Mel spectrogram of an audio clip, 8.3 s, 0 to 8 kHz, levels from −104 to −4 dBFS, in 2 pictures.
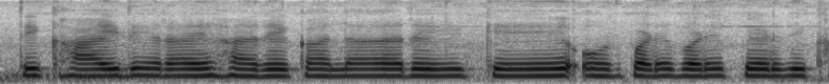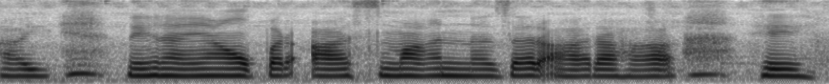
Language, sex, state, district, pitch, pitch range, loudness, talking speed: Hindi, female, Uttarakhand, Tehri Garhwal, 205 Hz, 200-210 Hz, -17 LUFS, 150 wpm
